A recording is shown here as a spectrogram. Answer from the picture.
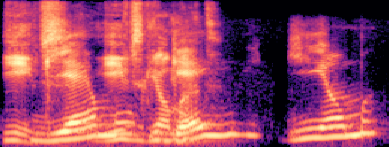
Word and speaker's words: Yves Guillemot: Yves Guillemot? I asked Rico before we filmed. He said it's pronounced Yves Guillemot.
